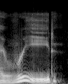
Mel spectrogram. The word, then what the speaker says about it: read: Today I read sounds like read. Yesterday I read sounds like red, the color.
